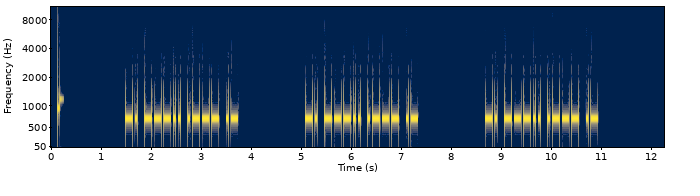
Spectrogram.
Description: Morse code, heard as a keyed tone, about 25 wpm, 700 Hz. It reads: N8JA N8JA N8JA
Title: Call Signs Repeated 2x - 25wpm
